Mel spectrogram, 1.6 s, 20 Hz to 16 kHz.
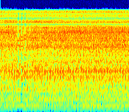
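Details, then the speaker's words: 1999 Toyota Celica ZZT231 idling just after battery reconnection, following sealing of holes in the cold air intake with two layers of glue (not fully dry); steady even idle, only faint airy hiss, no leak noise, sounds healthy. "I just unplugged the battery and now plugged the battery back in up here so apparently supposed to wait at least 30 seconds before revving the engine anyway I can't hear any air leaks now"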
